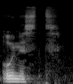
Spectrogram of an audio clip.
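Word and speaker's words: honest: ان في كلمات زي كلمه اونست اونست ما بنطق الاتش بننطق الاو فنقول ان كلمه زي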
